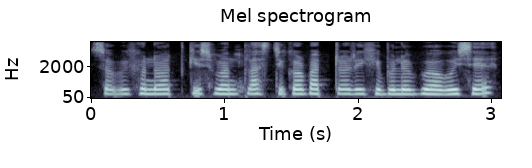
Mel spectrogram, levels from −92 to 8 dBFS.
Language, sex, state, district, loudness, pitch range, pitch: Assamese, female, Assam, Kamrup Metropolitan, -14 LUFS, 235-245 Hz, 240 Hz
